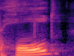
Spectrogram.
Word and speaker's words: HODL: So a lot of people pronounce this differently, but HODL or hold, HODL.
